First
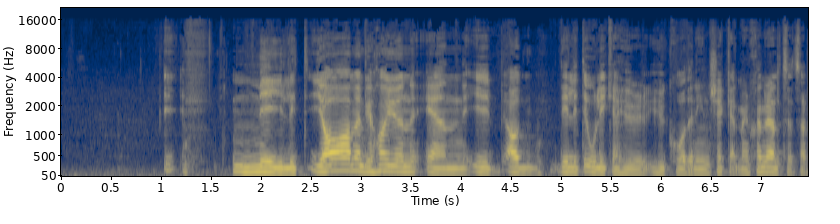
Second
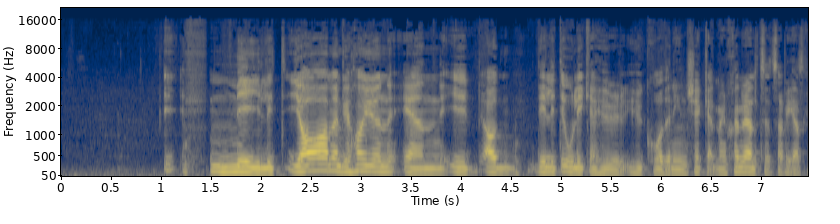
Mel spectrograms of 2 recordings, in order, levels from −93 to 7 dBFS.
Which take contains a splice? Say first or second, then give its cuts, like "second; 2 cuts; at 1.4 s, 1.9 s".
second; 1 cut; at 1.4 s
